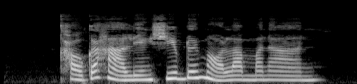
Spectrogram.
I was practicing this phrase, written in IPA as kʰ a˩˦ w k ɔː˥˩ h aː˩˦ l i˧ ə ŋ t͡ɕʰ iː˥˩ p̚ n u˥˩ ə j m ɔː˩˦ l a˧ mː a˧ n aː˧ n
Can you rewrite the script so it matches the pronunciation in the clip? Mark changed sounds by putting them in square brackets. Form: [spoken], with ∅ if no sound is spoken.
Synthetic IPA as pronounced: kʰ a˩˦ w k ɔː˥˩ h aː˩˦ l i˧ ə ŋ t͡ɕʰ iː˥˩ p̚ [d] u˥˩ ə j m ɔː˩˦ l a˧ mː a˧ n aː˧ n

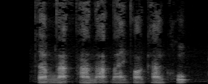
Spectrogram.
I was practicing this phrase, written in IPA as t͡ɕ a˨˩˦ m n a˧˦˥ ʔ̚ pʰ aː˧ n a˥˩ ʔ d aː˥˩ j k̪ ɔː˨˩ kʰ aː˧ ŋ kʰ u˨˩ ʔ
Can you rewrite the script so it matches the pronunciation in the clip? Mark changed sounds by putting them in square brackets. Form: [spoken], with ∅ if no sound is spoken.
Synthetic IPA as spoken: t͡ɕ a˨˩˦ m n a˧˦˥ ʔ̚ pʰ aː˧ n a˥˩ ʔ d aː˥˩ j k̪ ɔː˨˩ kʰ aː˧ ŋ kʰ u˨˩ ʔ

